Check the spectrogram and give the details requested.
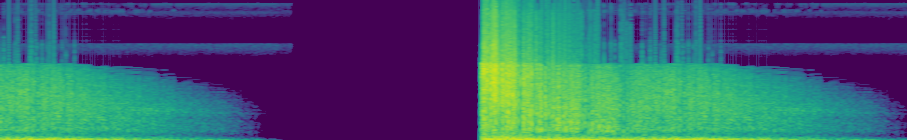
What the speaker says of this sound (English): The carriage exploded before the guard could give the order.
